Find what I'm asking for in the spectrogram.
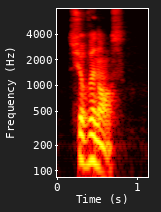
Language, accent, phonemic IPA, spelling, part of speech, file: French, France, /syʁ.və.nɑ̃s/, survenance, noun, LL-Q150 (fra)-survenance.wav
- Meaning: occurrence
